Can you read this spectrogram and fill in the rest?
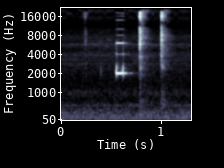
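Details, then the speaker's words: GE range model PB950SF2SS after F20 error: bake selected with temperature and start pressed gives one short beep then relay clicks, no double beep (double beep means fault); normal start beep. "if you go to bake again hit start after you select your temperature it should go right to click you should not hear a double beep"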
